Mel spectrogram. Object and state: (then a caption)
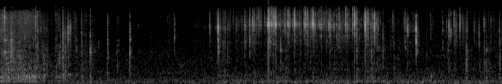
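Dry bar soap being cut. A knife blade scores a grid into an orange, embossed solid bar of dry soap held in the palm, and cubes crumble off. Dry, bright crunching and scraping come through as a quick run of sharp crackles and crisp snaps, with almost no low end. Denser, louder bursts follow as the cubes break away.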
